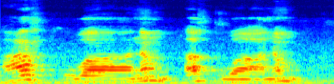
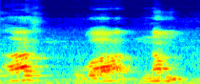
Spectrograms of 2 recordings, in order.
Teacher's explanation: आधा है, और व पूरा है, तो आह्वानम, आह्वानम। ह आधा होने से आह वा नम, ऐसे बोलेंगे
